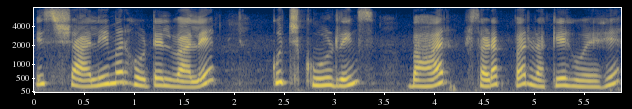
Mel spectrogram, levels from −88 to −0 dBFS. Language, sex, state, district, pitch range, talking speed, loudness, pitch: Hindi, female, Uttar Pradesh, Budaun, 225-310 Hz, 135 wpm, -15 LUFS, 255 Hz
